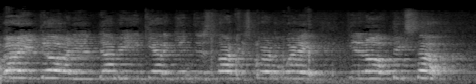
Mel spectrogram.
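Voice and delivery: high, loud drill instructor tirade; yelling. Acted. Training instructor behind Chandler over his locker, yelling. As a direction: bawl them out like a drill sergeant. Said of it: "just yelling".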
